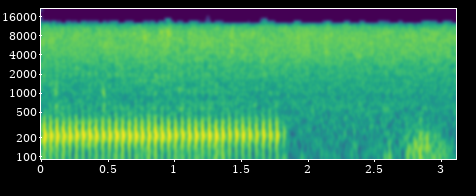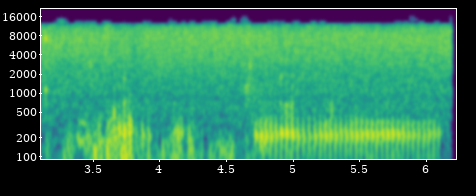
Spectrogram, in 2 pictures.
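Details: Leopard, a wild cat, enjoying being scratched behind the ear and begging for affection like a tame house cat. A low, rhythmic, pulsing rumble comes about four times a second in two long bursts, at the start and the end, with soft scuffling between them.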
